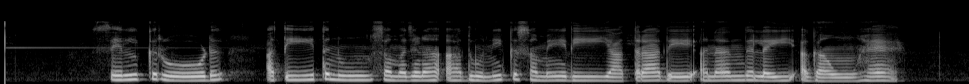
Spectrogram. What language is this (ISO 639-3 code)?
pan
